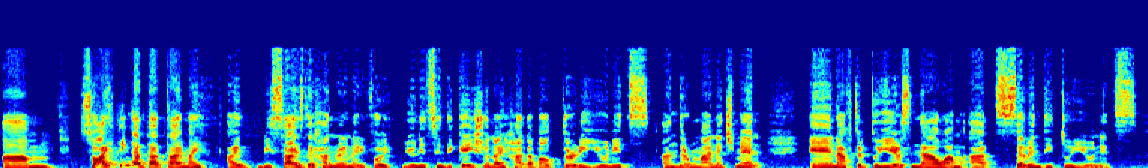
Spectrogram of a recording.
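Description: A woman from Peru giving a quick, chatty update as a guest on a video call. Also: on the high side, fairly even intonation, pushed and bright. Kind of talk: casual live update.

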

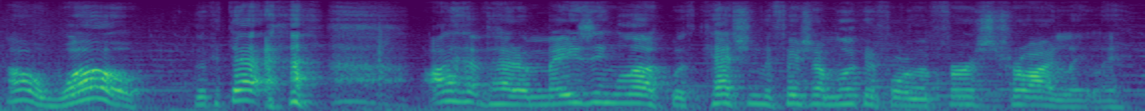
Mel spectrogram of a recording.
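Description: A man's voice: sits high, animated, fairly quick, bright, forceful tone, faint music behind. A man giving casual, chatty commentary on his own gameplay, thinking aloud and chuckling often as he plays. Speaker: gaming channel host.

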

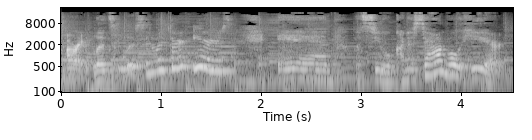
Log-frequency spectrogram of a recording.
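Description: A woman's voice: mid-range voice, music in the background. A young woman hosting a toddler learning video, speaking in simple, exaggerated, wonder-filled phrases as if reading to a toddler. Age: young adult. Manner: animated, slow, simple child-directed talk with exaggerated wonder and animal sounds. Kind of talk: playful toddler speech lesson, as if reading to a toddler.

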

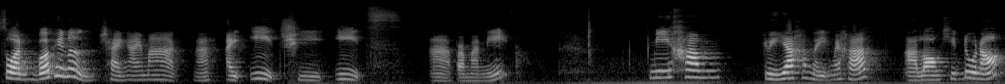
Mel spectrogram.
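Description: Bright-voiced woman tutoring English grammar. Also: a little high, lively intonation. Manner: chatty, repeats words slowly for drilling, many filler sounds. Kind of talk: casual teaching explanation.

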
